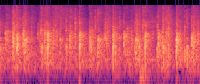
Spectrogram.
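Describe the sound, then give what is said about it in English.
A crowd claps steadily, a dense run of overlapping sharp hand claps at a fairly loud, even level with no one speaking. “Yeah, clap for you.”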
